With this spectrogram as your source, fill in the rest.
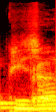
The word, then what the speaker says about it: Crisrober: E agradecer também a presença do senhor Cris Robert dos. Olha, até o sobrenome eu lembrei, hein? Acertou. Até o sobrenome eu lembrei, Cris Robert. Pronúncia perfeita.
